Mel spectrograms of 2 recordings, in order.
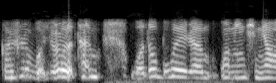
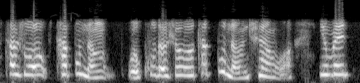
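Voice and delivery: real tearful upset, voice pitched up; crying; 4 semitones higher, 4 dB louder than usual. Real, not acted. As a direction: plead through tears, higher and louder. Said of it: "那你能不能不哭". (带着哭腔委屈地说)

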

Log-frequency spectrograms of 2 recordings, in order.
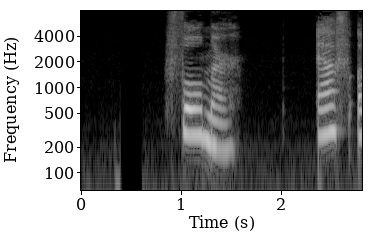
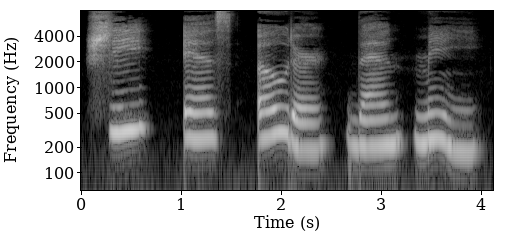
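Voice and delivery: slow, careful teaching read; teacher modelling slowly; slow demo; much slower than usual. Shown as a demonstration. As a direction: read "She is older than me" very slowly. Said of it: "所以than就放在比较级的后面了".

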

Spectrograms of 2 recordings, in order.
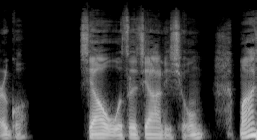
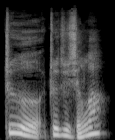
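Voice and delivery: doubtful; 9 semitones higher than usual. A narrator's reading. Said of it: "满腹狐疑".

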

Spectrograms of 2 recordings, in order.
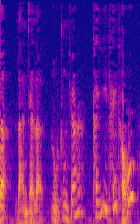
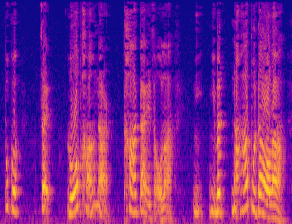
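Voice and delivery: halting, high-pitched, growing louder; timid, terrified confession; 10 semitones higher, 7 dB louder than usual. A narrator's reading. Thief confessing at sword point, terrified stammer. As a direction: stammer out the truth in fright. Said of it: "吓得心惊胆战，胆怯地点了点头".

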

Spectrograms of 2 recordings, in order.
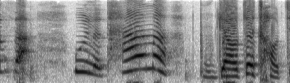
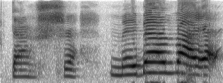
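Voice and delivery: usual speaking voice

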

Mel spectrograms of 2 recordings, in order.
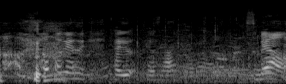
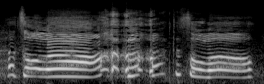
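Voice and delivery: nervous laugh; 7 semitones higher, 6 dB louder, slower than usual. Real, not acted. Interviewee walked away.

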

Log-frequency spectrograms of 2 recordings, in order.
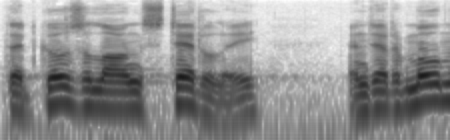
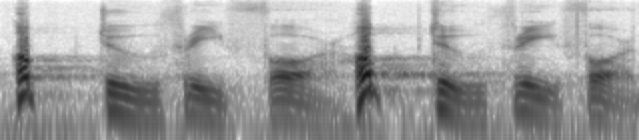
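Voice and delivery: drill sergeant count; 6 semitones lower, slower than usual. Retold or imitated. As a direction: count off like a sergeant, punch "hop". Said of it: "the sergeant still counts out in four".

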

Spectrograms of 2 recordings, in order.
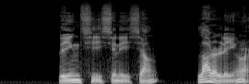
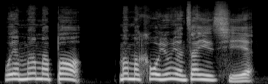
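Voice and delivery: put-on high, eerie little girl voice; a ghost child pleading, much higher; too calm creepy doll; 3 dB louder than usual. A narrator's reading. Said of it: "只是说道".

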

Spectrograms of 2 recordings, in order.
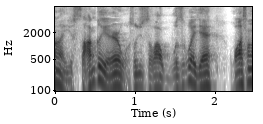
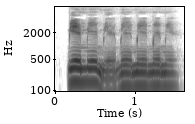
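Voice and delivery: mock phone babble; 3 semitones higher, 4 dB quieter, slower than usual. Girl chattering on the phone.

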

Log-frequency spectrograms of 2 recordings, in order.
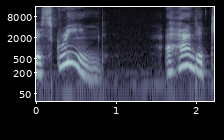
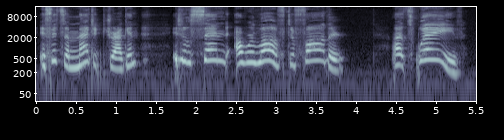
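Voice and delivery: excited; 11 semitones higher, 4 dB louder than usual. Acted. Excited child voice at train.

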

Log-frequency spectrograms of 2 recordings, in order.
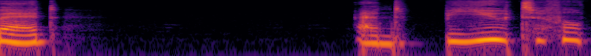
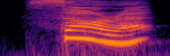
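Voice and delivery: raised, eager exclamation; excited cry; 4 semitones higher, 3 dB louder than usual. A narrator's reading. Ermengarde remembering her box from home, excited cry. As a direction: cry out the name, lightly acted. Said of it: "she cried".

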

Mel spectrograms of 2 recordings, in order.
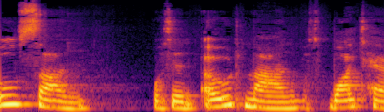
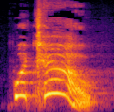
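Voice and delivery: sudden high warning cry; alarmed warning. A narrator's reading. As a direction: warn them sharply. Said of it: "Lyra said".

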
